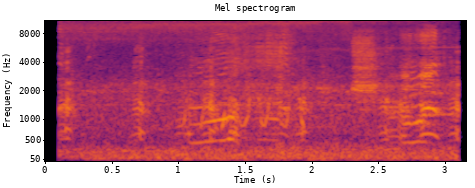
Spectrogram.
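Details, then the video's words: Several geese in Denver making strange noises: nasal, honking calls, some rising and squeaky, in a loose overlapping chatter over a steady low rumble of background noise. "geese making strange noises"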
